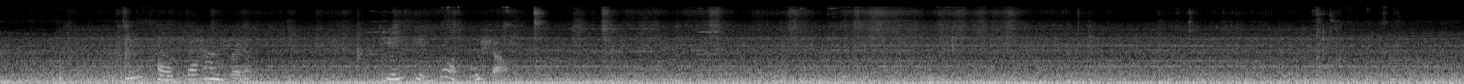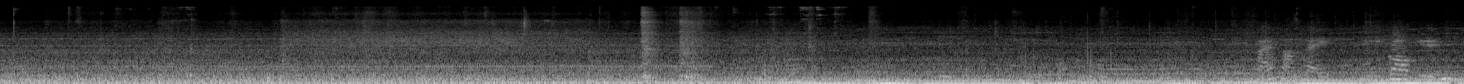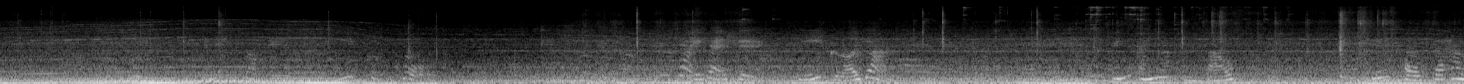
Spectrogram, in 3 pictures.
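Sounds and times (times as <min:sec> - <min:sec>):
bus engine hum: 0:00.0 - 0:43.9.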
